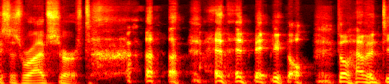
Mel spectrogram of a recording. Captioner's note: laughs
